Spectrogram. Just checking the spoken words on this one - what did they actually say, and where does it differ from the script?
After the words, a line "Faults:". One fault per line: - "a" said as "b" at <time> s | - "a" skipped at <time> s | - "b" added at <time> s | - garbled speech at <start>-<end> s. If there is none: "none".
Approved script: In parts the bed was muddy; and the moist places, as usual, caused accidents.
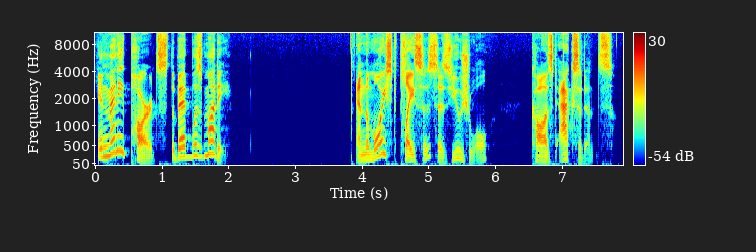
In many parts the bed was muddy; and the moist places, as usual, caused accidents.
Faults:
- "many" added at 0.2 s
